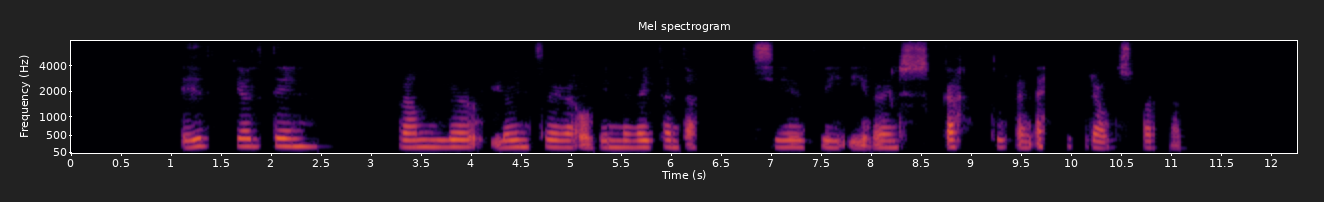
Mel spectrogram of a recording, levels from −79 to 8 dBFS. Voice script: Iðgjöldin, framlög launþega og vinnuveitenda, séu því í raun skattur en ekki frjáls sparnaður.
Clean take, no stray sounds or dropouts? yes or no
yes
